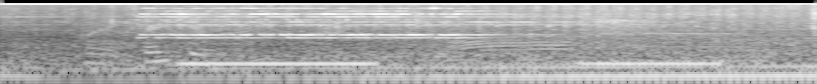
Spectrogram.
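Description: Mobile phone ringing in repeated pulses about a second long with short gaps between them, steady electronic tones sounding over the middle pulse.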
